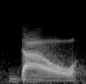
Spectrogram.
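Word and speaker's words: Tao: Um there is a Chinese book of wisdom called the Dao spelled T AO but it's pronounced Dao and um reflections on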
